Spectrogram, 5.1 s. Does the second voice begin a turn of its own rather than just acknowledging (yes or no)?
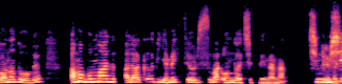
no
